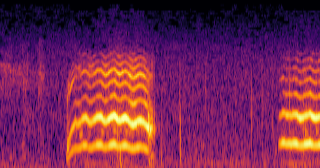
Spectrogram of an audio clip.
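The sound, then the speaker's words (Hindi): Two wavering, quavering bleats from a sheep caught among thorny bushes in a forest, separated by a quiet pause; the second bleat is cut off at the end. “तब गडरिये ने पहचाना कि ये उसी की भेड़ की आवाज है।”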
